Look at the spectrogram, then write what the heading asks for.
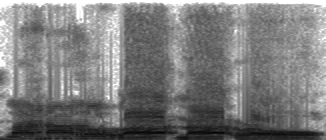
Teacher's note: Nun itu dari ujung lidah dengan langit-langit yang atas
